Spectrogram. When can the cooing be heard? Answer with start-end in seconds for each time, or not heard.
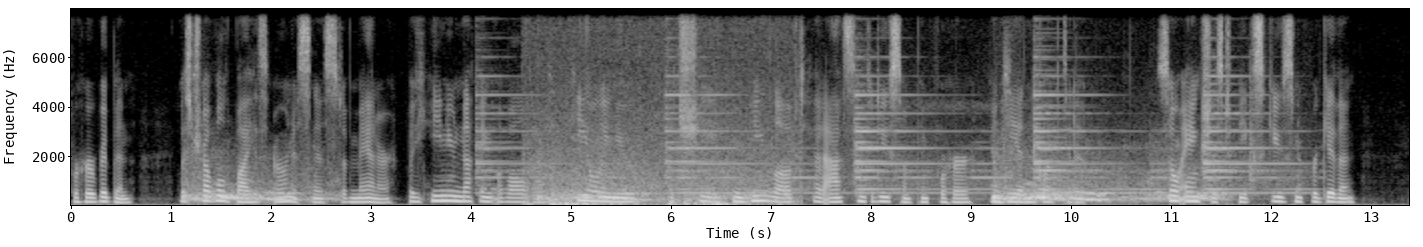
1.1-2.7, 4.7-6.8, 9.2-11.7.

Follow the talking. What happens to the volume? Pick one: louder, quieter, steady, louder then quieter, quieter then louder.
steady.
